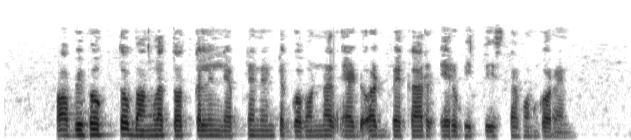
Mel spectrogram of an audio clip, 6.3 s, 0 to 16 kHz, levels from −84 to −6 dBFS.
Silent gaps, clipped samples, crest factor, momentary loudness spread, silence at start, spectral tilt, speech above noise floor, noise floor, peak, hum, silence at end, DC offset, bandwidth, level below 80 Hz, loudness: none; under 0.1%; 18 dB; 10 LU; 0.55 s; -6.5 dB/octave; 44 dB; -63 dBFS; -2 dBFS; none; 0.65 s; under 0.1%; 7.8 kHz; -58 dBFS; -19 LUFS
